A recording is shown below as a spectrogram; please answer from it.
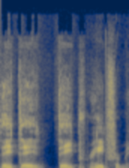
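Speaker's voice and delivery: put-on crying, tearful voice. Retelling how his wife came back from being prayed for: imitating someone crying. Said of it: "And she starts crying".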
